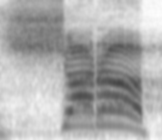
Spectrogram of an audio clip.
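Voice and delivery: loud, high, abrupt command; voice from heaven. Acted. Voice from heaven silencing Peter, loud and commanding. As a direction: cut him off with a booming order. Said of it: "this voice came from heaven and said".

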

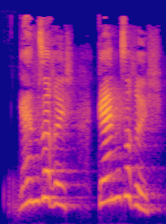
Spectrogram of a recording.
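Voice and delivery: high, loud urgent shout. Acted. Boy yells up to the gander to keep flying, loud. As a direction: cry out to the goose, hurried. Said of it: "schrie der Junge schnell".

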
